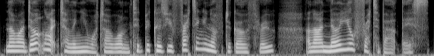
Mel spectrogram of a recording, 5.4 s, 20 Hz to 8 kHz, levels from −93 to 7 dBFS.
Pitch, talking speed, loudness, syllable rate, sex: 210 Hz, 255 wpm, -19 LUFS, 6.4 syllables/s, female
